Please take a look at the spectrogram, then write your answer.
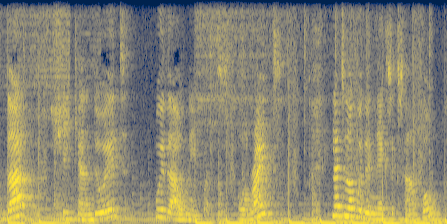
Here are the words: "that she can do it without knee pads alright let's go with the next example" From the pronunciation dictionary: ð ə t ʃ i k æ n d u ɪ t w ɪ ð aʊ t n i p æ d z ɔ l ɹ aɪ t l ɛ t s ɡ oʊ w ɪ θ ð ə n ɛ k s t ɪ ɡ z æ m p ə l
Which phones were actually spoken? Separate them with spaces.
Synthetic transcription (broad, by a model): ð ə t ʃ i k æ n d u ɪ t w ɪ ð aʊ t n i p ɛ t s ɔ l ɹ aɪ t l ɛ t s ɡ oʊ w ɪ ð ə n ɛ k s t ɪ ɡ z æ m p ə l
